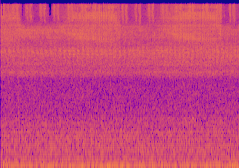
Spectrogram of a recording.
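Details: Insects chirping in nature: a steady, dense, high-pitched shrill chorus with faint regular pulsing, continuous throughout, over a broad hiss and low rumble.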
